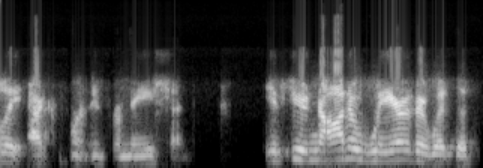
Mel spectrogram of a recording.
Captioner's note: none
